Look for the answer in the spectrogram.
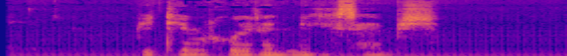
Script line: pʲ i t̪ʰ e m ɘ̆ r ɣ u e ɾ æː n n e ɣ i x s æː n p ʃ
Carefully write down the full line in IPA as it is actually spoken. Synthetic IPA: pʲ i t̪ʰ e m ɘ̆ r x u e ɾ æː n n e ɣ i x s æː m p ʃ

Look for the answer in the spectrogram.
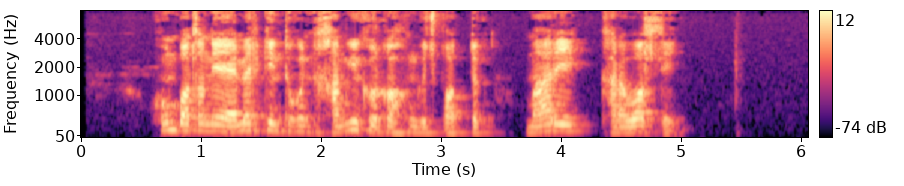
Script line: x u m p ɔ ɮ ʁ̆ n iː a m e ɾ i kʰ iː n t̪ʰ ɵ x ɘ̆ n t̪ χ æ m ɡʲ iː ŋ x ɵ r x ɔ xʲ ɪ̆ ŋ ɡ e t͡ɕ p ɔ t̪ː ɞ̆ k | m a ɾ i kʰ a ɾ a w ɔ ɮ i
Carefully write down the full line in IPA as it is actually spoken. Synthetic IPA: x u m p ɔ ɮ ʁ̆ n iː a m e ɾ i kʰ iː n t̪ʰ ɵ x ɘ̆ n t̪ χ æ m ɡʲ iː ŋ x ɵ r x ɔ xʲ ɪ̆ ŋ ɡ e t͡ɕ p ɔ t̪ː ɞ̆ k | m a ɾ i kʰ a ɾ a w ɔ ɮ i

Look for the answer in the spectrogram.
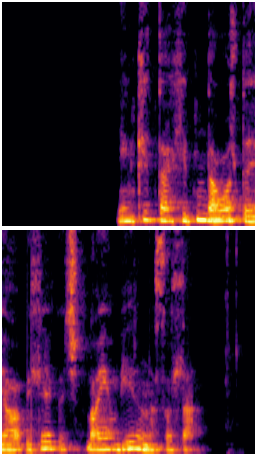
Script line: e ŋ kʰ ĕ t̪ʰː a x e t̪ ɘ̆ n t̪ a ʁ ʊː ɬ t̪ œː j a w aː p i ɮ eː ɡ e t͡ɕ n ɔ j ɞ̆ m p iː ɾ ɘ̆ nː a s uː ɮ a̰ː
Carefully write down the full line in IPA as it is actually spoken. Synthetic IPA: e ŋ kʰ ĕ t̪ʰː a x e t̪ ɘ̆ n t̪ a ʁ ʊː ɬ t̪ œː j a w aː p i ɮ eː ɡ e t͡ɕ n ɔ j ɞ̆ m p iː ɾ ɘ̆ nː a s ʊː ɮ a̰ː

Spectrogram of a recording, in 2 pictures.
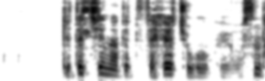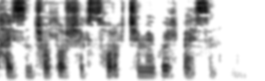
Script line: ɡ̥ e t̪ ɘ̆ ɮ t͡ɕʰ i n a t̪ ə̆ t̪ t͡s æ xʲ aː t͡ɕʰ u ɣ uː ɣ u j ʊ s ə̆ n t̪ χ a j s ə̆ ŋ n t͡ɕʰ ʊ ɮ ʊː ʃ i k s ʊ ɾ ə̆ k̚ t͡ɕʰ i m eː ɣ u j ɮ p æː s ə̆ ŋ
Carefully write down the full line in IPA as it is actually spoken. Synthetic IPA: ɡ̥ e t̪ ɘ̆ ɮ t͡ɕʰ i n a t̪ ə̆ t̪ t͡s æ xʲ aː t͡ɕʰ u ɣ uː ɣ u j ʊ s ə̆ n t̪ χ a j s ə̆ n t͡ɕʰ ʊ ɮ ʊː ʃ i k s ʊ ɾ ə̆ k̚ t͡ɕʰ i m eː ɣ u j ɮ p æː s ə̆ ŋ

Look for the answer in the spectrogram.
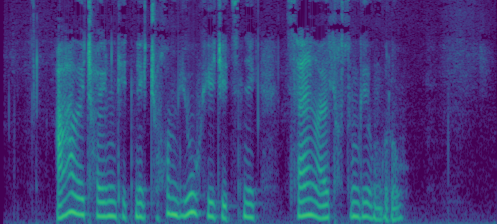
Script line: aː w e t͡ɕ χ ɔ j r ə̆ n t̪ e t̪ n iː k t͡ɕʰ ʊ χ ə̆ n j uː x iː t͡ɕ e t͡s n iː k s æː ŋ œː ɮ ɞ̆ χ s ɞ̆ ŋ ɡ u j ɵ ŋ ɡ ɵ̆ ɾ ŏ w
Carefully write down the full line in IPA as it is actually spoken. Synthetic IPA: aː w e t͡ɕ χ ɔ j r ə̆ n t̪ʰ e t̪ n iː k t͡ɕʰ ʊ χ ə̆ m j uː x iː t͡ɕ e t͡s n iː k s æː ŋ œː ɮ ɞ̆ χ s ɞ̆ ŋ ɡ u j ɵ ŋ ɡ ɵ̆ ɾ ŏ w

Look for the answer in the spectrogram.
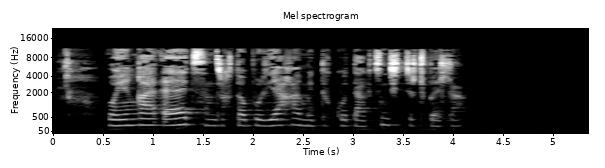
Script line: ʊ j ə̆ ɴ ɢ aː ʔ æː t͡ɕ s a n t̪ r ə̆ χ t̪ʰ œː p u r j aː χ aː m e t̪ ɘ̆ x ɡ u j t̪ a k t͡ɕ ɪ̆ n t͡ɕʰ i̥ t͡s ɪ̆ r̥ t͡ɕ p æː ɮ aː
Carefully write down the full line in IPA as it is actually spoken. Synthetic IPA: ʊ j ə̆ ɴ ɢ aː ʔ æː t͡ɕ s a n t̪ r ə̆ χ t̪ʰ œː p u r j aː χ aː m e t̪ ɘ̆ x ɡ u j t̪ a k t͡ɕ ɪ̆ n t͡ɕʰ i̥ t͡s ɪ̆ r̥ t͡ɕ p æː ɮ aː

